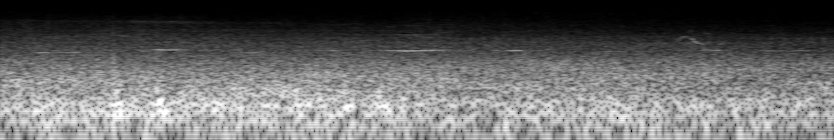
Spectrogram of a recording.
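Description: Transperth A-series electric train moving slowly beside the platform: a steady rumble, with faint short high tones coming and going.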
